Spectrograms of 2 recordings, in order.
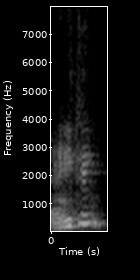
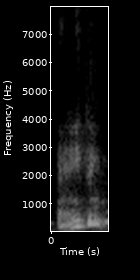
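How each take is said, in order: Both takes have the same delivery.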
